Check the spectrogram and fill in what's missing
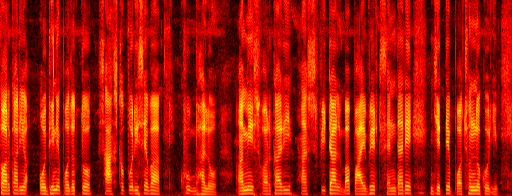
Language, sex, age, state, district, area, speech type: Bengali, male, 18-30, West Bengal, Nadia, rural, spontaneous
